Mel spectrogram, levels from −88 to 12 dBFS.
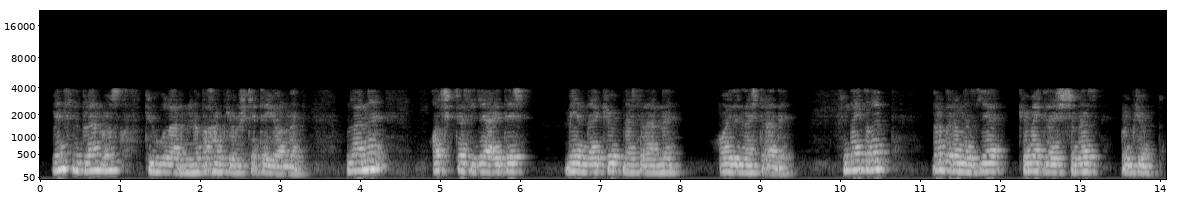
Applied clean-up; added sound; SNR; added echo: none; none; none; reverberation time 0.2 s.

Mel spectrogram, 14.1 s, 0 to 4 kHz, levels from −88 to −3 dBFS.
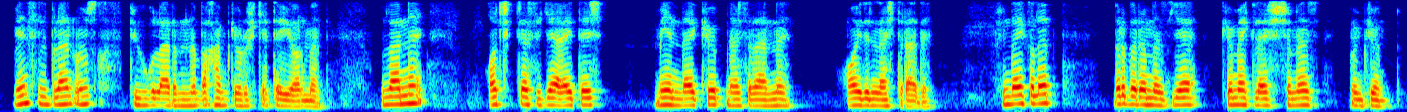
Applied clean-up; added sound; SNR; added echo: none; none; none; none.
